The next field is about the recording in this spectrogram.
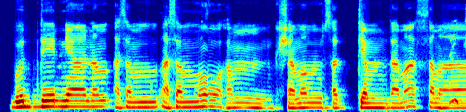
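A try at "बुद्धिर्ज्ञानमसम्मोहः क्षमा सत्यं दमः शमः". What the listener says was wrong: Kshamam, asammoham. Why are you saying im for everything? Asammoha. Kshama. Kshama satyam dama shama. Kshamam, again I'm saying. Kshamam nahi hai na yahan pe. Kshama, yahan pe bhi kshama.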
